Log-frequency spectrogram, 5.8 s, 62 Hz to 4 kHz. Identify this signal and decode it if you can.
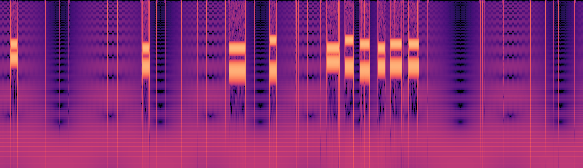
DTMF, heard as telephone touch tones, tones of about 120 ms. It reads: 0 4 13 762455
